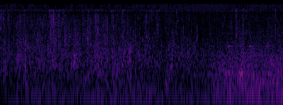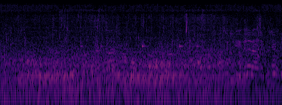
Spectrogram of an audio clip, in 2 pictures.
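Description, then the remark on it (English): Ice pours and rattles steadily into the cold storage aboard a fishing launch being readied for a journey, a dense crunching rush that grows louder and fuller after a few seconds, with faint voices and engine rumble underneath. “Loading fresh water and supplies and pouring ice in the cold storage, refueling the loading gargars are the most important tasks.”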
